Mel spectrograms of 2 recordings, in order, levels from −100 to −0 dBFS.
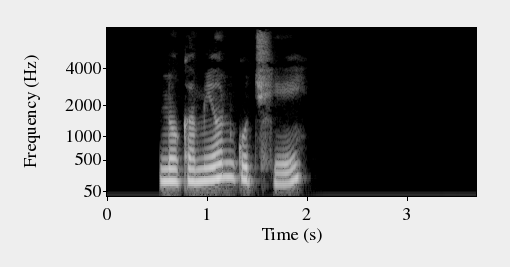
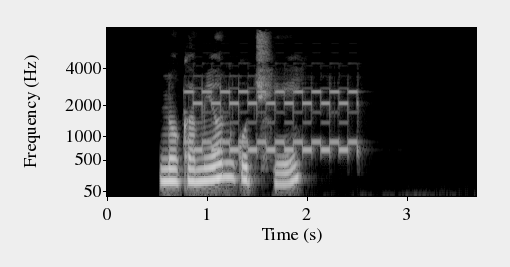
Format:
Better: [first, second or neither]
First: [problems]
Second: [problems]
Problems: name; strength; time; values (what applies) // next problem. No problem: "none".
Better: first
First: none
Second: noise reduction (classical method log-MMSE)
